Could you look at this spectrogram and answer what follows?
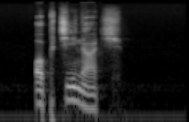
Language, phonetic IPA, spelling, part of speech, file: Polish, [ɔpʲˈt͡ɕĩnat͡ɕ], obcinać, verb, Pl-obcinać.ogg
